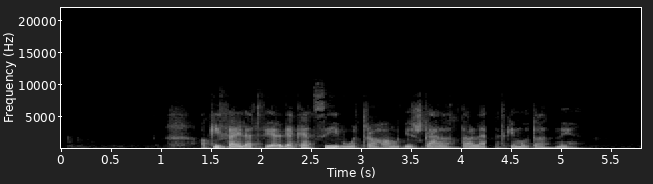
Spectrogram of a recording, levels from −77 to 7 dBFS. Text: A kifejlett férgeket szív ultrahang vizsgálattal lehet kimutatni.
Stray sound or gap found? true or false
true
